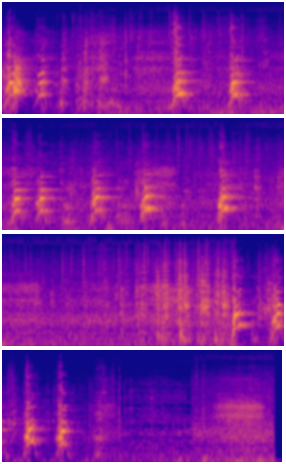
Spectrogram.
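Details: Shetland Sheepdog discovering the neighbours' dog, barking in an insistent series of sharp, ringing barks roughly every half second, broken by a brief rustling pause before another quick run of barks.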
